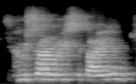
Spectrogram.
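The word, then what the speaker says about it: Cushan-rishathaim: He went out to war, and the Lord gave Kushan-Rishathaim, that is how you pronounce it, Kushan-Rishathaim, king of Mesopotamia, into his hand, and his hand prevailed over Kushan-Rishathaim.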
